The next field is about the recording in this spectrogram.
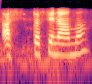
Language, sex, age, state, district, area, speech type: Sanskrit, female, 18-30, Karnataka, Bellary, urban, conversation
